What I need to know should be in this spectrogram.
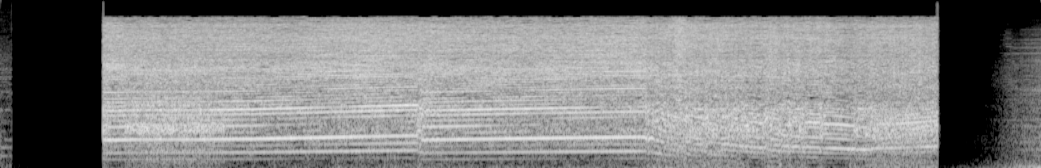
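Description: A racing car engine whines at high revs, shifts gear and then slows down.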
